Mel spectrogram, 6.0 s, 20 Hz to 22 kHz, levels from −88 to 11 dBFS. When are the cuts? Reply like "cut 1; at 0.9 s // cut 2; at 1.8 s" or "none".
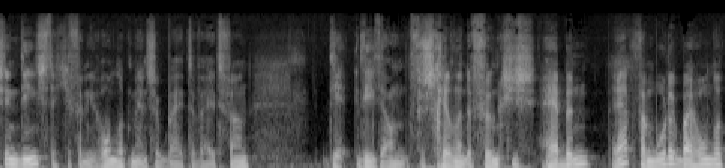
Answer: none

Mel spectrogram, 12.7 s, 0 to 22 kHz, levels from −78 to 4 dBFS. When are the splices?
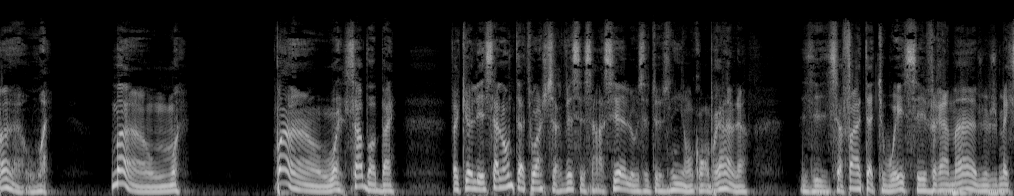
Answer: none

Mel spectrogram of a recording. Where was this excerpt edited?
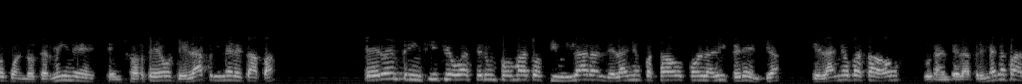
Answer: cut 1; at 0.9 s

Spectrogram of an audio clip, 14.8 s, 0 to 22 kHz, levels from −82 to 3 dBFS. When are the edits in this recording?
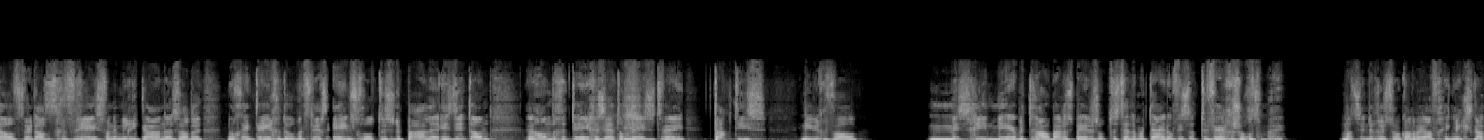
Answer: cut 1; at 4.4 s

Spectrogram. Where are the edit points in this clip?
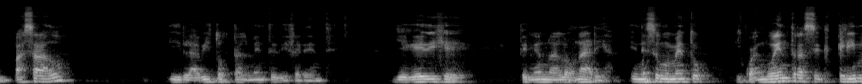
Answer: cut 1; at 6.2 s

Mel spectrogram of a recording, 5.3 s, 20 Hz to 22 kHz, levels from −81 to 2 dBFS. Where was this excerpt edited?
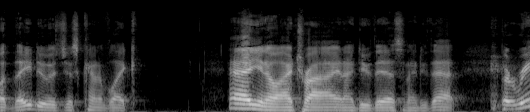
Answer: none

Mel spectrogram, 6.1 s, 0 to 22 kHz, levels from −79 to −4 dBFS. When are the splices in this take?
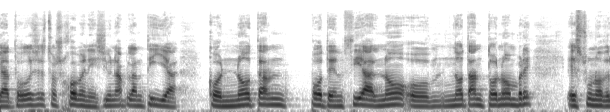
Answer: none

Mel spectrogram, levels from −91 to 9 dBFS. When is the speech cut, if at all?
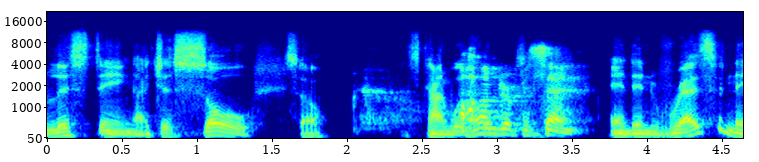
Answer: cut 1; at 1.6 s // cut 2; at 3.6 s

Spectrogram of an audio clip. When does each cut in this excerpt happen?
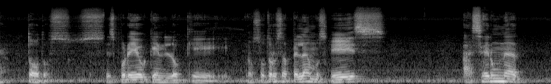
cut 1; at 1.0 s // cut 2; at 3.3 s

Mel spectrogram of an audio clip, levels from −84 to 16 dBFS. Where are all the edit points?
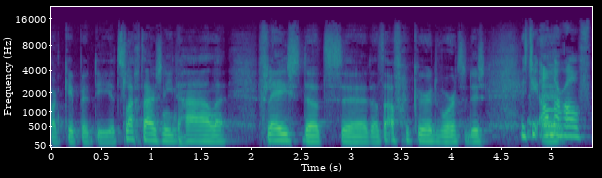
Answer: none

